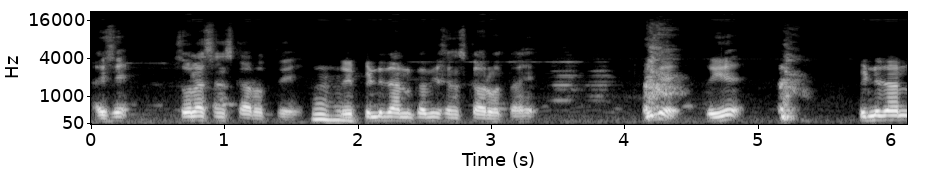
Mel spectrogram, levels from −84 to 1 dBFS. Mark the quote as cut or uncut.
uncut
